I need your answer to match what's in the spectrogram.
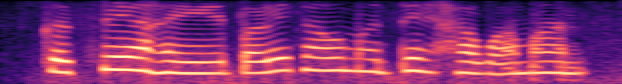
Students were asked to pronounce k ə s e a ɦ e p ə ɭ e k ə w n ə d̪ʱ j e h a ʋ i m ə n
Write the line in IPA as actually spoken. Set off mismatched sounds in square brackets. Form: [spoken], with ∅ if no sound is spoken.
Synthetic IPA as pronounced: k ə s e a ɦ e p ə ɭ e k [a] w [m] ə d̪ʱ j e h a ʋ [a] m [a] n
